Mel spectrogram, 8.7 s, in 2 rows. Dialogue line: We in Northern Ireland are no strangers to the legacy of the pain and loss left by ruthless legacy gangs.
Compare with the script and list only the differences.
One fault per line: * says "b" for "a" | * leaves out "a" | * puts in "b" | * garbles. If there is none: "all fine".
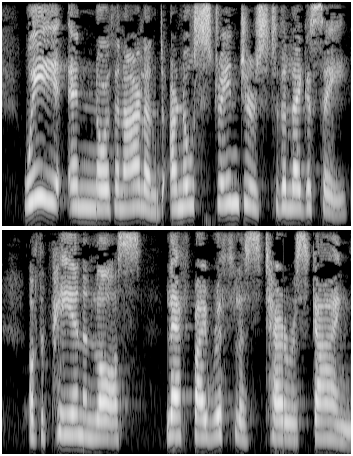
* says "terrorist" for "legacy"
